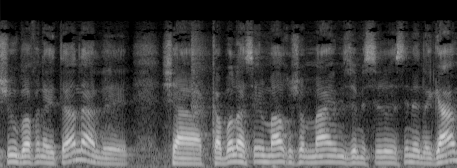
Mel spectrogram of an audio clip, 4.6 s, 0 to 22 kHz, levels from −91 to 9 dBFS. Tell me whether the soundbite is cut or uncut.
uncut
